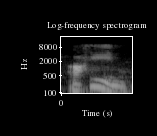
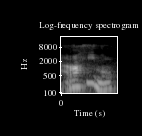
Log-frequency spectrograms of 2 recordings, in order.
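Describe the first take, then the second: First: The second syllable has a long vowel. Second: The second syllable has a short vowel. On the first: "makanya dibaca dua harakat" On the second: "Jadi dibaca satu harakat"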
